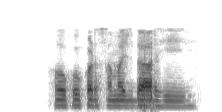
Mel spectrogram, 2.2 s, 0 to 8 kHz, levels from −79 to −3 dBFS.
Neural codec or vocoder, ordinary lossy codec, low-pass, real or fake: none; AAC, 16 kbps; 7.2 kHz; real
